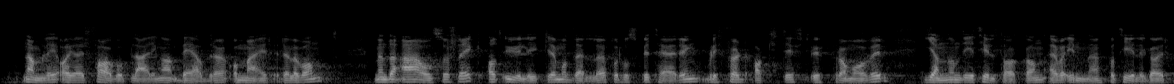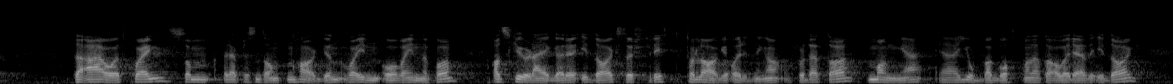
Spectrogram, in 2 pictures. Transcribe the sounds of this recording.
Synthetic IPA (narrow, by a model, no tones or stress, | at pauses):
nɛmlɪʔɔ̰jøːɾfɑːɡɔplæːɾɪŋɑbeːd̪ɾəʔɔ̰mæɪɾɾɛləʋɑnt̪ | mɛnd̪ɛʔæɾɔlsɔʂɭiːkɑt̪ʰʉːliːkəmʊd̪ɛlːəɾfɔɾhʊspɪt̪ʰeːɾɪŋblɪːfœɖɑkt̪ɪft̪ʰʉpfɾɑmoːʋəɾ | jɛnːɔmd̪ɪt̪ʰɪlt̪ʰɑːkɑnʔæ̰ɪʋɑɾɪnːəpʰɔt̪ʰiːlɪɡəɾ | d̪̥ɛʔæoɛt̪pʰɔɛŋːsɔmɾɛpɾəsn̩t̪ʰɑnt̪n̩ɦɑːɡənʋɑɾɪnʔɔʋɑɾɪnːəpʰɔʔɑt̪skʉːləæɪɡɑɾəʔɪd̪ɑːɡst̪oːɾfɾɪt̪ʰːɔlɑːɡəʔɔɾd̪nɪŋɑfɔɖɛt̪ːəmɑŋːəjɔbːɑɡɔt̪ːmɛd̪ɛt̪ːəɑləɾeːd̪əʔɪd̪ɑːɡ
